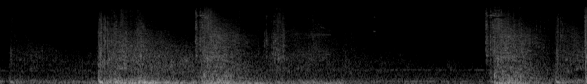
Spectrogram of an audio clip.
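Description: Gunfire from a game crackles in bursts.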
